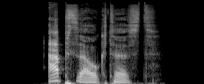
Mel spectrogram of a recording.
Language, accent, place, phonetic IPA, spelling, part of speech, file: German, Germany, Berlin, [ˈapˌzaʊ̯ktəst], absaugtest, verb, De-absaugtest.ogg
- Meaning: inflection of absaugen: 1. second-person singular dependent preterite 2. second-person singular dependent subjunctive II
